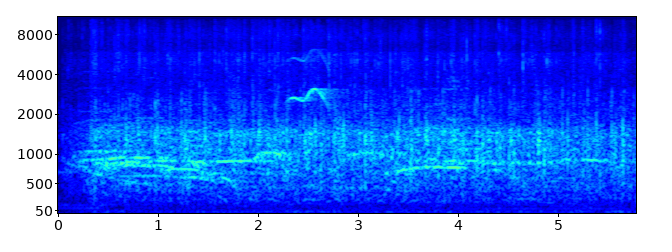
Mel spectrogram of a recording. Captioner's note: audience cheers and applause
